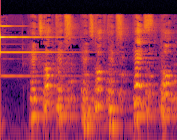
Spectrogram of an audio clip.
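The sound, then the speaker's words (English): A bicycle bell gives a bright, metallic ring whose clear tones linger while a short, bouncy musical jingle plays over it. “Ring the bell.”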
